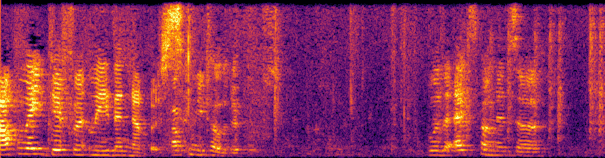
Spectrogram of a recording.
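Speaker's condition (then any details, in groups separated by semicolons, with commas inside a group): No condition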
